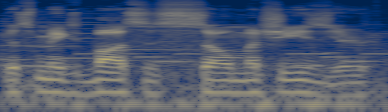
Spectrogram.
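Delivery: ordinary talk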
